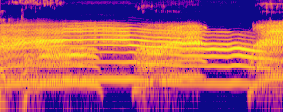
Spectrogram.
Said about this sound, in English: It's an ambulance coming by. Yeah, like a Doppler effect. Oh, it's bad.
